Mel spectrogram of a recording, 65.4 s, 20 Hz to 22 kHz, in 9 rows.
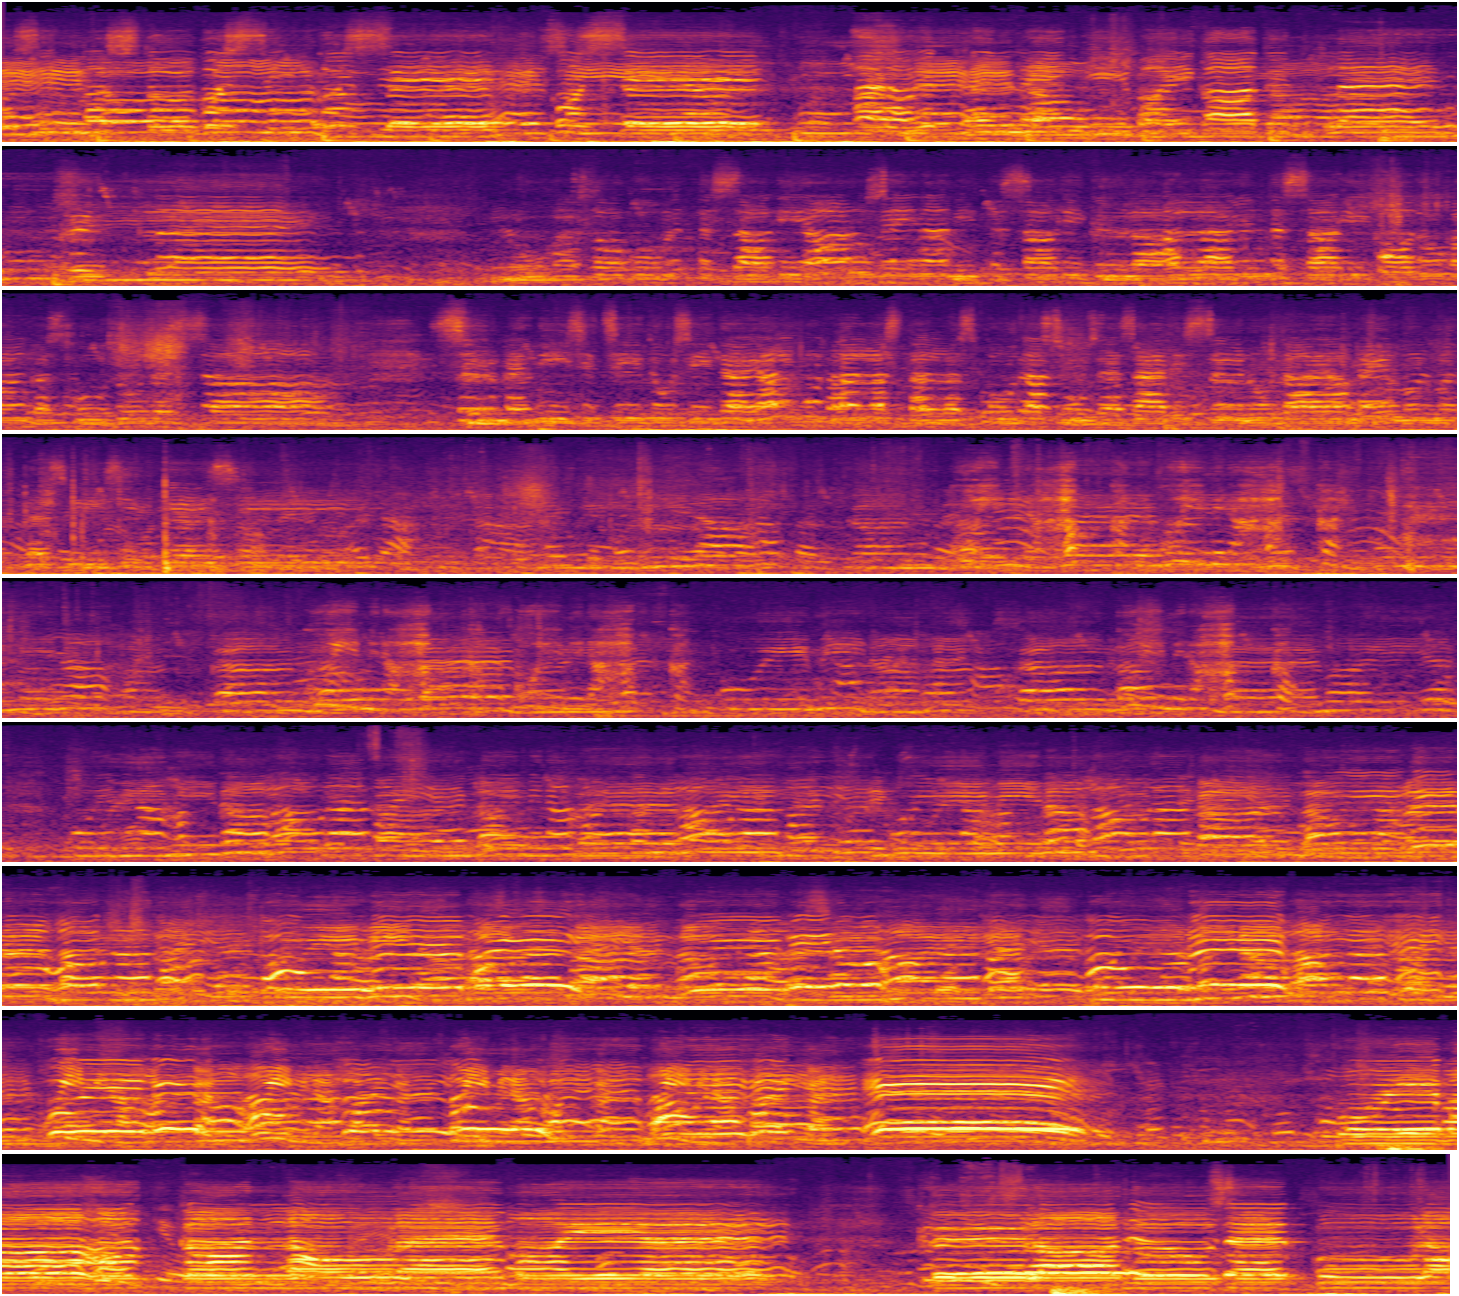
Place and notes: {"title": "estonia, mooste, folk singers - women choir", "date": "2011-04-23 14:20:00", "description": "open stage at mooste theater, outside. women choir singing", "latitude": "58.16", "longitude": "27.20", "altitude": "48", "timezone": "Europe/Tallinn"}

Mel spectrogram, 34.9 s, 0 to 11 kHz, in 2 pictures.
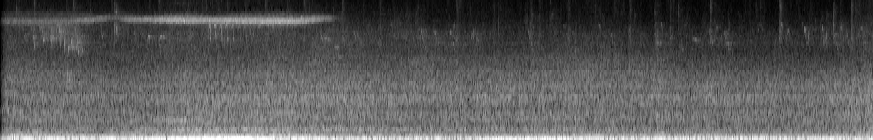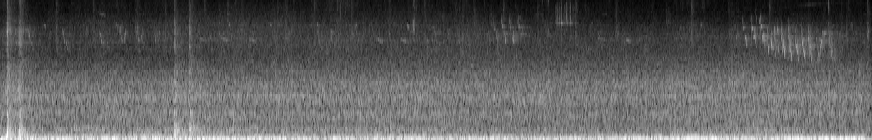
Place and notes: {"title": "all the mornings of the ... - mar 1 2013 fri", "date": "2013-03-01 09:31:00", "latitude": "46.56", "longitude": "15.65", "altitude": "285", "timezone": "Europe/Ljubljana"}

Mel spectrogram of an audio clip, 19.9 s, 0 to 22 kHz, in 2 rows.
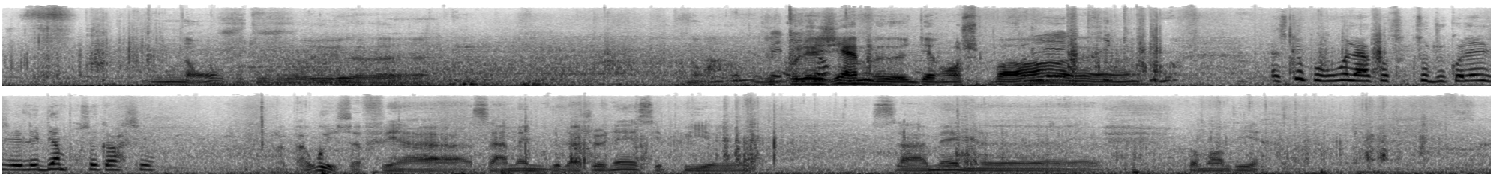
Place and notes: {"title": "Quai de Rouen, Roubaix, France - Léquipe dentretien du canal", "date": "2019-05-07 11:30:00", "description": "Interview de Didier qui travaille à l'entretien et au nettoyage du canal", "latitude": "50.70", "longitude": "3.19", "altitude": "32", "timezone": "GMT+1"}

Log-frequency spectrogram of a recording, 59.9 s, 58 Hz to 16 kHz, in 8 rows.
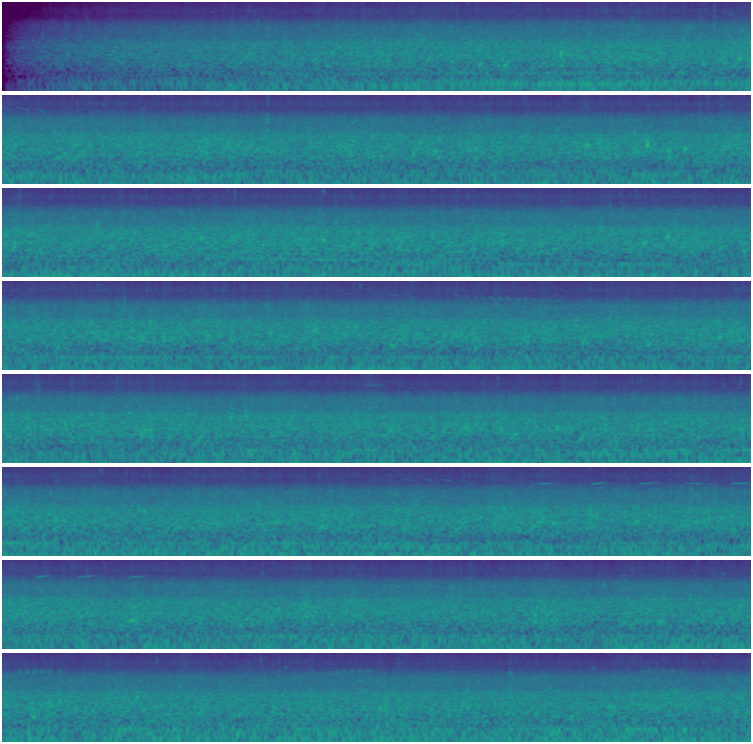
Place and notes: {"title": "Corona-Schröter-Weg, Weimar, Deutschland - Geophony: Park an der Ilm, Weimar.", "date": "2021-05-07 15:10:00", "description": "An example of Geophony: All sounds of the earth for example, winds blowing, and waves crushing.\nDate: 07.05.2021.\nTime: Between 3 and 5 PM.\nRecording Format: Binaural.\nRecording Gear: Soundman OKM into ZOOM F4.\nWe also have a focus in Multimedia Installations and Education.", "latitude": "50.98", "longitude": "11.34", "altitude": "214", "timezone": "Europe/Berlin"}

